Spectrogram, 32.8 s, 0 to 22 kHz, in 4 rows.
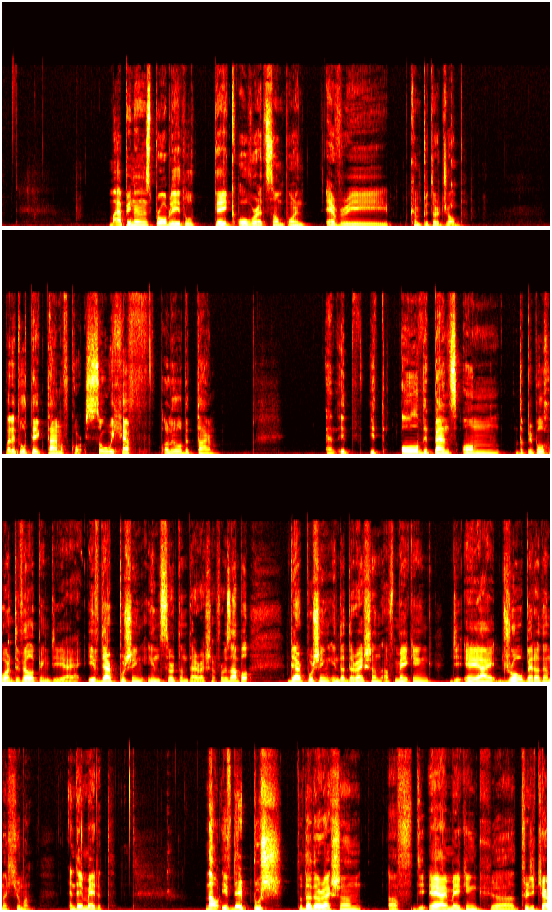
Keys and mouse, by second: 0.2 alt+q, 5.9-16.9 alt+drag, 16.9-21.2 right drag, 21.5-27.4 alt+drag, 27.4 alt+right click, 27.7 alt+right click, 28.1-32.8 drag, 32.7 alt+q.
